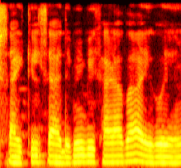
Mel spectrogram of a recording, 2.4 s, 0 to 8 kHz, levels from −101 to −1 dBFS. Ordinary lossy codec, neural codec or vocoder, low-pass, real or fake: none; none; 7.2 kHz; real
